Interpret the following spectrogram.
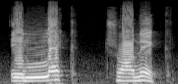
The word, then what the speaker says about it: electronic: Yes, electronic. So where is the stress? Of course you can see it here, the lek gets the stress. So electronic, electronic, electronic. Yes, the lek goes up, electronic.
